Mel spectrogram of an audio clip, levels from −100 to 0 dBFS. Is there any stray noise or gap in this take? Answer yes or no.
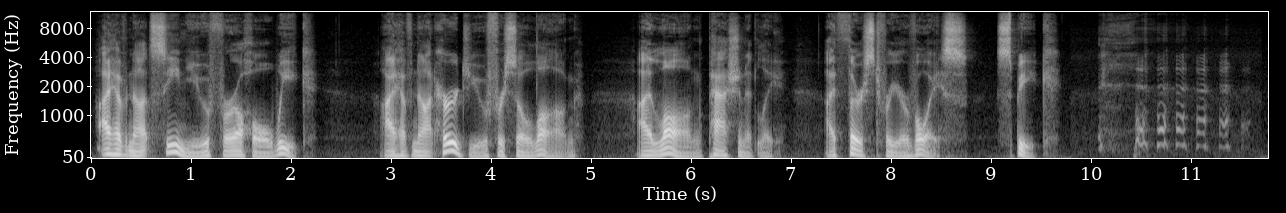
yes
